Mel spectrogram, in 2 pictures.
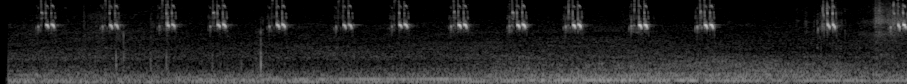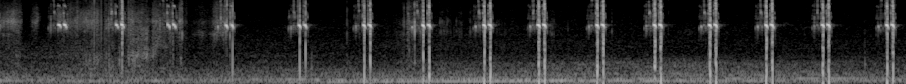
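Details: A cricket singing in a front yard: a steady series of short, high chirps, each a quick doubled pulse, repeated roughly every third of a second, with a brief louder rustling disturbance midway and faint low hum underneath.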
